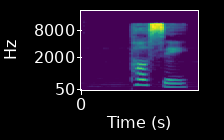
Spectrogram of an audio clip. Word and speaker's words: posse: A posse? Posse.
